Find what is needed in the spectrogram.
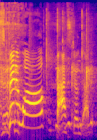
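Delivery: badly faked American accent. Host jokes to the audience after his cackle, shoddy American accent. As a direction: put on a hammy, unconvincing American accent. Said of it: "talking in a really shit American accent".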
